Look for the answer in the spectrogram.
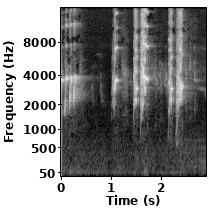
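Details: Black-winged myna song as a lure for stressed, silent birds: an opening buzzy trill, then three loud bursts of grating, metallic notes with clear whistled tones inside, separated by short silent gaps.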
